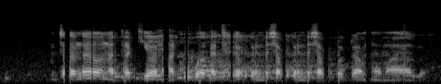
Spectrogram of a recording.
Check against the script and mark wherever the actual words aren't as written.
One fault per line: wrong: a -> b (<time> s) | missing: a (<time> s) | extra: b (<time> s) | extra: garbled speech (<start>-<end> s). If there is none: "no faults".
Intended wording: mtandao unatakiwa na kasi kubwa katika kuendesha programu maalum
missing: kasi (1.8 s)
extra: kuendesha (2.8 s)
